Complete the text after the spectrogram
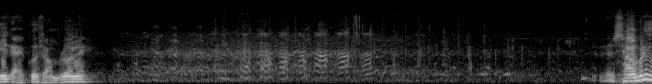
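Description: An audience laughs and chuckles.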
